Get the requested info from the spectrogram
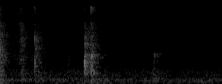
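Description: Faint handling of a deck of oracle cards: soft rustles and a few short card taps and slaps as the cards are shuffled in the hands.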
